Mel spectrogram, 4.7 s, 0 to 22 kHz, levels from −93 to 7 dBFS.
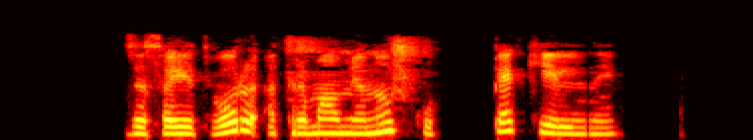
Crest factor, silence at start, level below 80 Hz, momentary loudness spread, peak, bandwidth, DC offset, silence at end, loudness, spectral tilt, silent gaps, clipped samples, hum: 16 dB; 0.8 s; -62 dBFS; 12 LU; -2 dBFS; 8.2 kHz; under 0.1%; 0.85 s; -18 LUFS; -5.5 dB/octave; 2.75-3.07 s; under 0.1%; none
